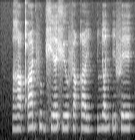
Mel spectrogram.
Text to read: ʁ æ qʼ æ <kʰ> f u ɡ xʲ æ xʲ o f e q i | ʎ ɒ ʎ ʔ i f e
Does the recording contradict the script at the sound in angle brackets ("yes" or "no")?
yes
